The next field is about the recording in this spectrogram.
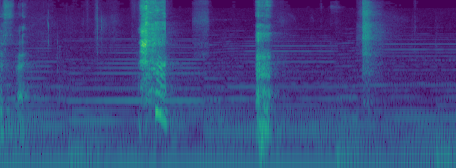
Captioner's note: laughs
